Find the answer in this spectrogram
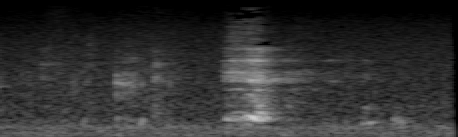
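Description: A woman laughing almost silently, with one short, louder burst of laughter just over a second in.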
